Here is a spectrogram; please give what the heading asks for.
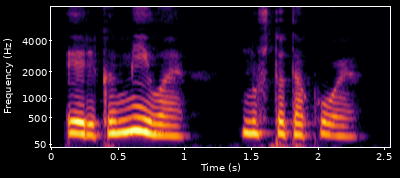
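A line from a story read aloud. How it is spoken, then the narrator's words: Tender mumble. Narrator (Russian): ласково бормочу я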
